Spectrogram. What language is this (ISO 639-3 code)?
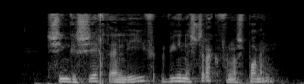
fry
